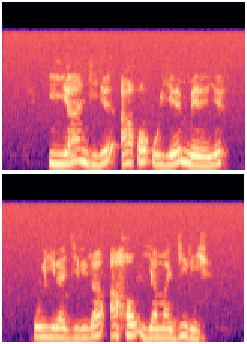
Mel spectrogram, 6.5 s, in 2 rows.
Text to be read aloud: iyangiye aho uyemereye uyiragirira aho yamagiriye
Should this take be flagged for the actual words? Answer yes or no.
no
